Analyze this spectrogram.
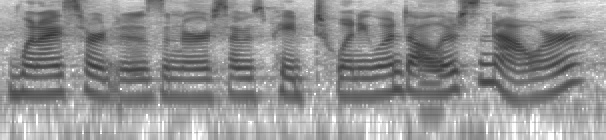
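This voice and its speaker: A woman's voice: medium pitch, a little fast, loud music behind the voice. A woman in her thirties, a women's health nurse, talking in a matter-of-fact way in a panel chat. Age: 30s. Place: indoor cafe.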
